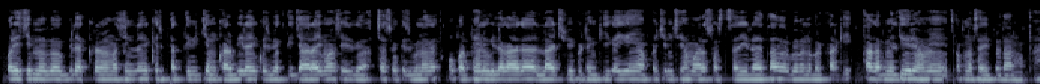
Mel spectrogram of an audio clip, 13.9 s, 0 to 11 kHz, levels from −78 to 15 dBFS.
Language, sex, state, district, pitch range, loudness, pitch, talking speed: Hindi, male, Chhattisgarh, Bilaspur, 130-135 Hz, -23 LUFS, 135 Hz, 270 wpm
